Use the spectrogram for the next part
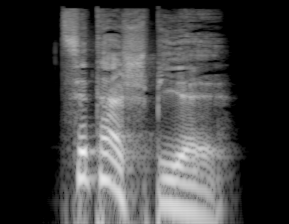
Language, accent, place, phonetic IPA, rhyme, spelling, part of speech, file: German, Germany, Berlin, [ˈt͡sɪtɐˌʃpiːl], -ɪtɐʃpiːl, Zitherspiel, noun, De-Zitherspiel.ogg
- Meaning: zither playing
